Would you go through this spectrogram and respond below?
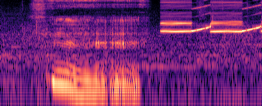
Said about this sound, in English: Hear that, friend? That's the cult alarm. It goes off in my head when I'm near a cult.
